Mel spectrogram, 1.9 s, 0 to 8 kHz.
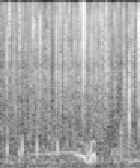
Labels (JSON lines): {"label": "biophony, cascading saw", "recorder": "SoundTrap 600 or HydroMoth"}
